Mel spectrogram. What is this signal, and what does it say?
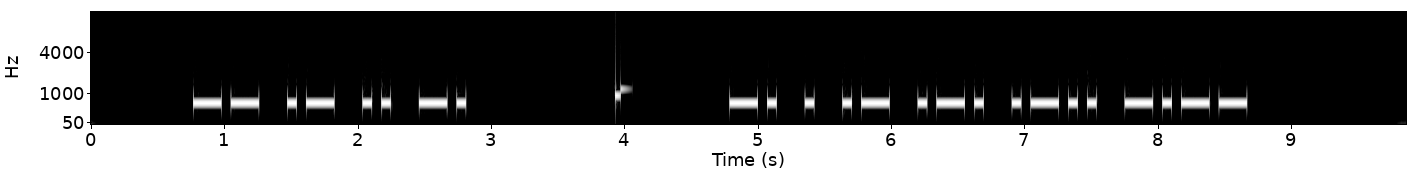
Morse code, heard as a keyed tone, about 17 wpm, 700 Hz. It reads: MAIN NEARLY
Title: Sentences from Top 1300 Words - New Word Drill Alt - 17wpm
